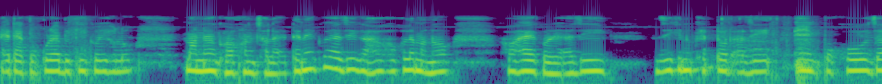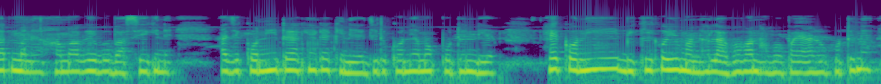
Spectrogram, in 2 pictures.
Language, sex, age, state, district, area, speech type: Assamese, female, 30-45, Assam, Dibrugarh, rural, spontaneous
